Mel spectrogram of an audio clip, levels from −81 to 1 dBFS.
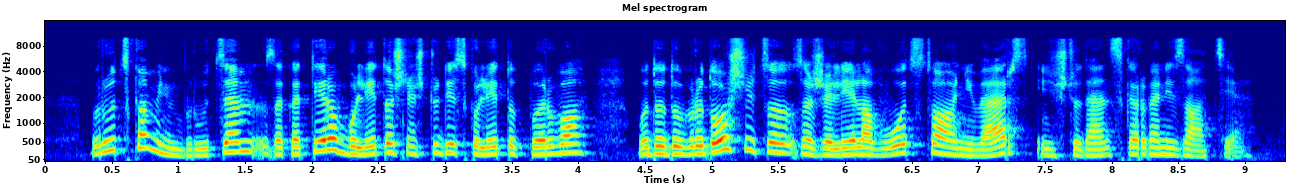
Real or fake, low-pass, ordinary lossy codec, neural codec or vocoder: fake; 9.9 kHz; MP3, 64 kbps; vocoder, 22.05 kHz, 80 mel bands, WaveNeXt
